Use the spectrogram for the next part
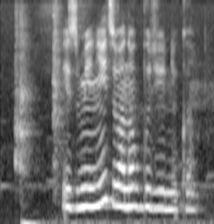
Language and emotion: Russian, neutral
